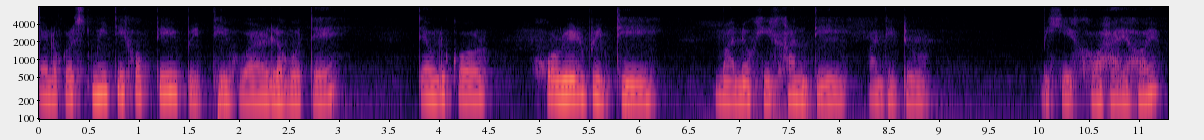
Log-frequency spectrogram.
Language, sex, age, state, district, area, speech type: Assamese, female, 30-45, Assam, Sonitpur, rural, spontaneous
